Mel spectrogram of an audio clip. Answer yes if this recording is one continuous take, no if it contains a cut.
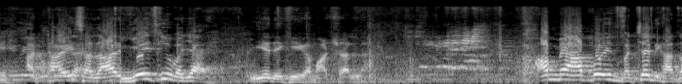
no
